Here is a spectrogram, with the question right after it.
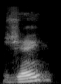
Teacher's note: a sílaba forte não é a última, né? E nem é a antepenúltima, mas sim a penúltima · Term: paroxítona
